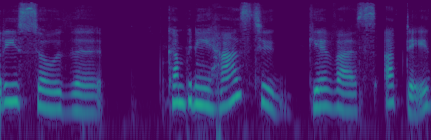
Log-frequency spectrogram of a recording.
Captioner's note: speaking French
